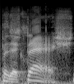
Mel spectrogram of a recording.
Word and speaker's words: pistache: A pistachio. – Pistachio. – What is a pistache, not a pistachio. – Okay, I said it wrong.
